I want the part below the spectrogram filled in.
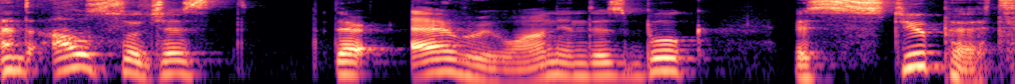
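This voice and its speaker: A man with a non-native accent speaks in an animated tone, his pitch swinging very widely. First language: not English. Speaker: book and culture vlogger. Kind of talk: casual monologue review.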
